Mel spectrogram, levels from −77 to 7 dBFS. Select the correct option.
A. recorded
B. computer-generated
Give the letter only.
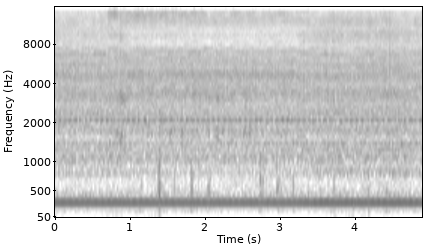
B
